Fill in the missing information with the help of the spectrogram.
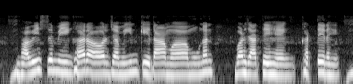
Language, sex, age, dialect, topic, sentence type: Hindi, female, 51-55, Kanauji Braj Bhasha, banking, statement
